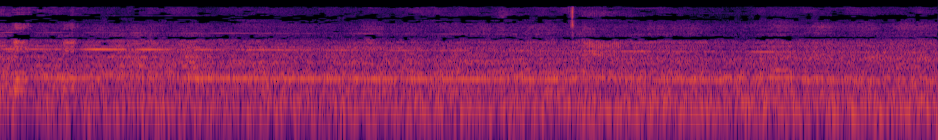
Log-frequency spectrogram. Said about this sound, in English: It seems to be most planes fly out of here late at night. It's just a lot of nighttime stuff.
